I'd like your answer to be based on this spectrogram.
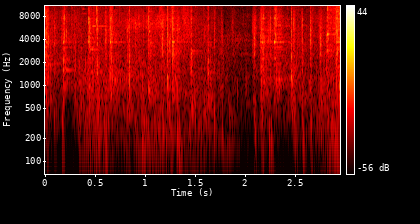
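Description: Horse hooves clip-clopping in Age of Empires as a horseman arrives, a quick, steady patter of hoofbeats at moderate volume under a busy game background.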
